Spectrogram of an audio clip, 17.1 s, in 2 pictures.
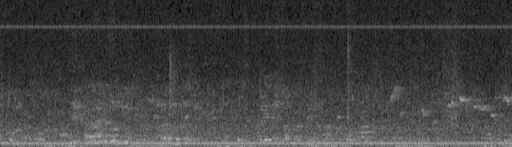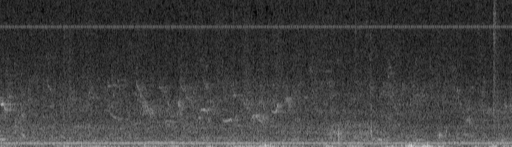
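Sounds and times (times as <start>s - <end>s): birds chirping and singing: 0.0s - 17.0s
low rumbling: 0.0s - 17.0s
steady low hum: 0.0s - 17.0s.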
